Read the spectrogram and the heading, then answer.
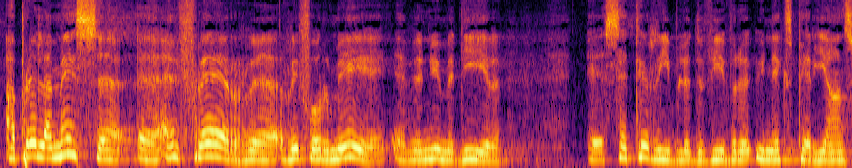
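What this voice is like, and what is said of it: French spoken with Italian accent. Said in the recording (French): “qui parle un français avec un accent italien”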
